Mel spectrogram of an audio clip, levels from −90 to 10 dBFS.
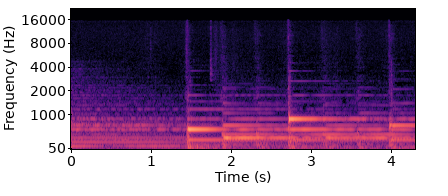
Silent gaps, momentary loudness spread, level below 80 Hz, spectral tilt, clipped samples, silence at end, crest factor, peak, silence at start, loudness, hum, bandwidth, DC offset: none; 17 LU; -44 dBFS; -9 dB/octave; under 0.1%; 0 s; 18 dB; -6 dBFS; 0 s; -22 LUFS; none; 15.5 kHz; under 0.1%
